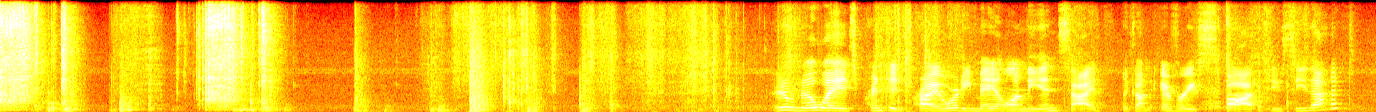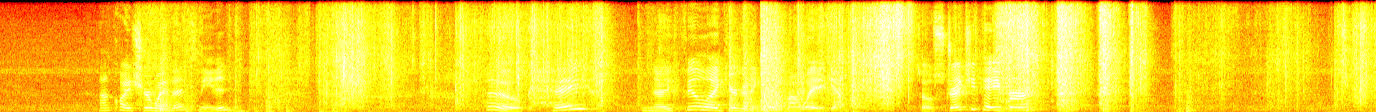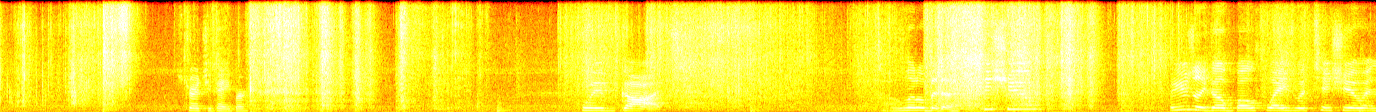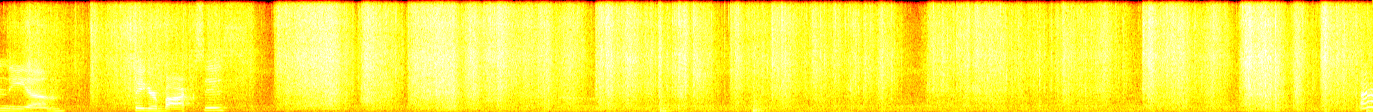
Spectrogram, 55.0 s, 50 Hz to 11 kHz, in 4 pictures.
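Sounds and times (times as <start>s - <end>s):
paper rustling and crinkling: 4.3s - 8.1s, 15.3s - 19.9s, 21.6s - 23.0s, 23.6s - 28.9s, 29.8s - 40.8s, 41.4s - 55.0s.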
